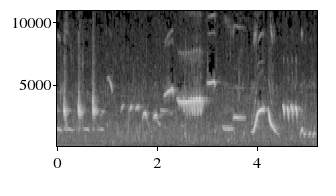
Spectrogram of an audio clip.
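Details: White-rumped shama training song with natural ambience and trickling water: sharp chips, a buzzy trill, clear high whistles and fast swooping rising-falling notes, varied throughout, a low hum at the start.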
